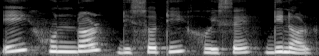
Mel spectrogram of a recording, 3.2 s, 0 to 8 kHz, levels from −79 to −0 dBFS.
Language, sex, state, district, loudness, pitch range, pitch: Assamese, female, Assam, Kamrup Metropolitan, -13 LUFS, 210-265 Hz, 235 Hz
